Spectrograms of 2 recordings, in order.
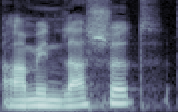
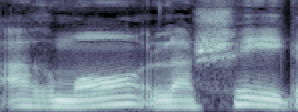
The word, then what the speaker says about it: Armin Laschet: Herzlichen Glückwunsch, Armin Laschet. Du hattest die ganze Zeit unseren Rücken. Was ist los? – So spricht man den aus. Ich habe den immer Armand Laschet genannt.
